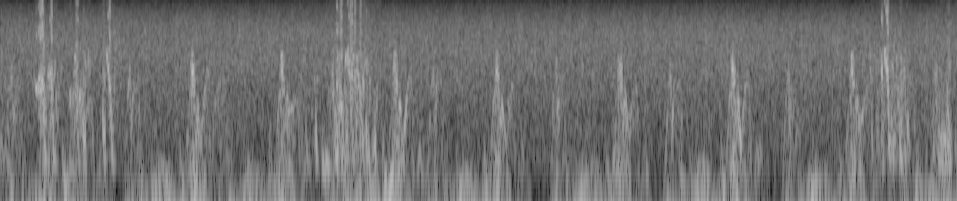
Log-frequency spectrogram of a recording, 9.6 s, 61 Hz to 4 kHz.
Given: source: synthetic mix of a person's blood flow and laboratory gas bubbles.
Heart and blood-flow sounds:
Doppler ultrasound of blood flow; precordium
0.00-0.12 s: bubbles
0.33-0.61 s: bubbles
0.68-0.91 s: bubbles
0.99-1.18 s: bubbles
2.94-3.80 s: bubbles
8.67-9.12 s: bubbles
9.29-9.54 s: bubbles
From the record:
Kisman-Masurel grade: 333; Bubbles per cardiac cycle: rolling drumbeat, 9 or more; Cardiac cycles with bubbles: 50 to 99%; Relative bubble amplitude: loud (0.450 to 0.775); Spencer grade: 3 (all of the cardiac periods contain showers or single bubble signals, but not dominating or overriding the cardiac motion signals); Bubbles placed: only in the low amplitude regions of the cardiac cycle

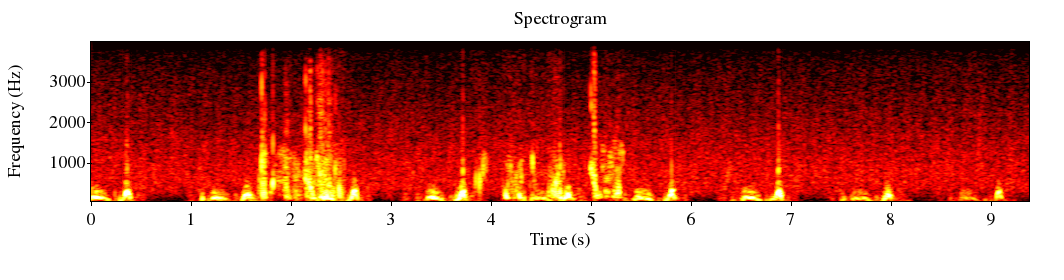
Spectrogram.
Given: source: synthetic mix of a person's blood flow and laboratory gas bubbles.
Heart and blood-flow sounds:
Doppler ultrasound of blood flow; precordium
1.65-2.54 s: bubbles
3.81-3.98 s: bubbles
4.10-4.34 s: bubbles
4.38-4.47 s: bubbles
4.55-4.75 s: bubbles
4.96-5.33 s: bubbles
From the record:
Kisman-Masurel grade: 223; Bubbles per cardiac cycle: several, 3 to 8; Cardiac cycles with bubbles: 10 to 50%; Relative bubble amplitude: loud (0.450 to 0.775); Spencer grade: 2 (many but less than half of the cardiac periods contain bubble signals, singularly or in groups); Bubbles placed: only in the low amplitude regions of the cardiac cycle

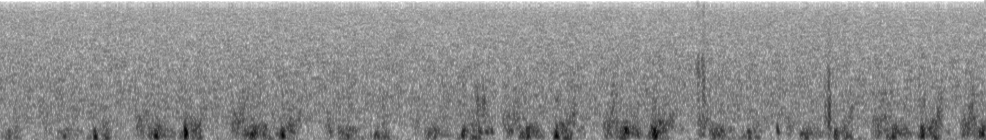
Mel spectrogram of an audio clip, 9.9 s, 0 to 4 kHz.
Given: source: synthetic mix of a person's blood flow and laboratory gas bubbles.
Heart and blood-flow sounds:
Doppler ultrasound of blood flow; precordium
4.75-4.97 s: bubbles
5.04-5.08 s: bubbles
6.50-6.64 s: bubbles
6.97-7.08 s: bubbles
7.76-7.84 s: bubbles
From the record:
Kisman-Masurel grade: 121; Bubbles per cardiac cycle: 1 to 2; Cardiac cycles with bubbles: 10 to 50%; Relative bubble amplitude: barely perceptible (0.100 to 0.250); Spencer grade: 2 (many but less than half of the cardiac periods contain bubble signals, singularly or in groups); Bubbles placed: anywhere in the cardiac cycle

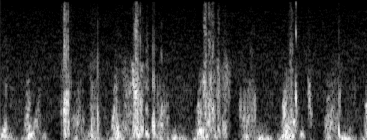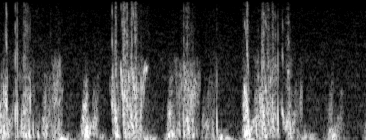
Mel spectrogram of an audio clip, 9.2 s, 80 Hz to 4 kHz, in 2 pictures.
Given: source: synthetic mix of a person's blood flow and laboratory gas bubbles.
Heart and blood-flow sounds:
Doppler ultrasound of blood flow; precordium
0.00-0.10 s: bubbles
0.75-0.90 s: bubbles
1.11-1.26 s: bubbles
1.42-2.03 s: bubbles
2.51-2.88 s: bubbles
2.97-3.20 s: bubbles
3.52-3.73 s: bubbles
3.83-3.92 s: bubbles
4.19-4.28 s: bubbles
4.59-5.38 s: bubbles
5.72-5.83 s: bubbles
5.94-6.46 s: bubbles
6.66-7.08 s: bubbles
7.21-7.33 s: bubbles
7.60-8.27 s: bubbles
8.32-8.38 s: bubbles
From the record:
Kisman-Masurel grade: 232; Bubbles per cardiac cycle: several, 3 to 8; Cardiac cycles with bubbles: 50 to 99%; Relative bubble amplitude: moderate (0.250 to 0.450); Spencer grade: 3 (all of the cardiac periods contain showers or single bubble signals, but not dominating or overriding the cardiac motion signals); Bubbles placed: anywhere in the cardiac cycle

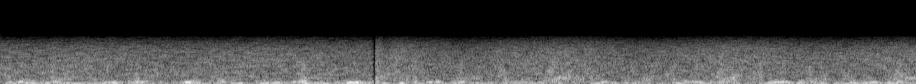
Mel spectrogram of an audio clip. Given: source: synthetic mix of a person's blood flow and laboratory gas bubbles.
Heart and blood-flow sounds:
Doppler ultrasound of blood flow; precordium
1.05-1.11 s: bubbles
From the record:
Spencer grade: 2 (many but less than half of the cardiac periods contain bubble signals, singularly or in groups); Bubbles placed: anywhere in the cardiac cycle

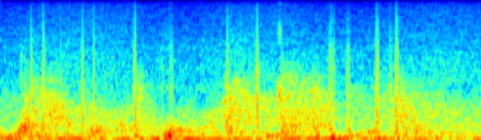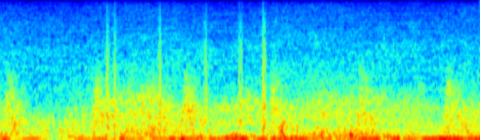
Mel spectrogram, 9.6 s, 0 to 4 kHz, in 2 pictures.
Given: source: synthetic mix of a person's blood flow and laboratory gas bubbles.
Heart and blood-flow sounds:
Doppler ultrasound of blood flow; subclavian vein
2.55-2.59 s: bubbles
2.77-2.82 s: bubbles
From the record:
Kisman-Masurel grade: 121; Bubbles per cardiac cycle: 1 to 2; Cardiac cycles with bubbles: 10 to 50%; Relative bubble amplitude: barely perceptible (0.100 to 0.250); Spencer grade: 2 (many but less than half of the cardiac periods contain bubble signals, singularly or in groups); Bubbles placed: anywhere in the cardiac cycle

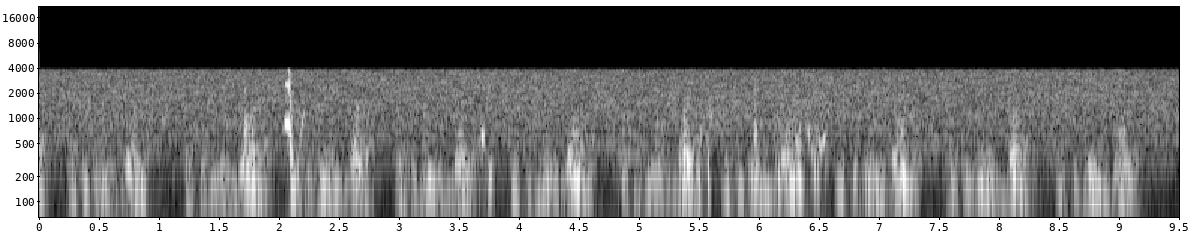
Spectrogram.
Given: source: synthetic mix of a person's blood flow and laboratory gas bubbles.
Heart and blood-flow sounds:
Doppler ultrasound of blood flow; precordium
1.70-1.75 s: bubbles
2.00-2.23 s: bubbles
3.65-3.80 s: bubbles
5.46-5.62 s: bubbles
5.94-6.02 s: bubbles
6.10-6.60 s: bubbles
From the record:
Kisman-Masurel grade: 123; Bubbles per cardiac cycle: 1 to 2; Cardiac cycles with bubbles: 10 to 50%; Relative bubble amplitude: loud (0.450 to 0.775); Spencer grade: 2 (many but less than half of the cardiac periods contain bubble signals, singularly or in groups); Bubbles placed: anywhere in the cardiac cycle

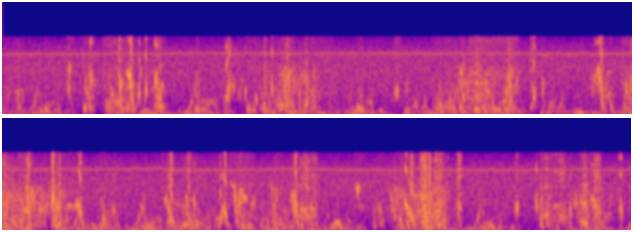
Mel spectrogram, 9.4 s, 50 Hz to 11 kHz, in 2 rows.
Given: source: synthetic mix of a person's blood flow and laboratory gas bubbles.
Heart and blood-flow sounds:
Doppler ultrasound of blood flow; precordium
0.00-0.17 s: bubbles
0.47-1.25 s: bubbles
1.64-2.50 s: bubbles
2.92-3.09 s: bubbles
3.21-3.89 s: bubbles
3.95-4.09 s: bubbles
4.39-5.38 s: bubbles
5.42-5.63 s: bubbles
5.91-7.11 s: bubbles
7.35-7.46 s: bubbles
7.49-8.19 s: bubbles
8.55-8.62 s: bubbles
8.70-9.41 s: bubbles
From the record:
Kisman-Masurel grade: 444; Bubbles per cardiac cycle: continuous sound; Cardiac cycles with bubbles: 100%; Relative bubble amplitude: maximal (0.775 to 0.999); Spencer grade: 4 (maximum detectable bubble signal sounding continuously throughout systole and diastole of every cardiac period, and overriding the amplitude of the normal cardiac signals); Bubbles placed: only in the low amplitude regions of the cardiac cycle

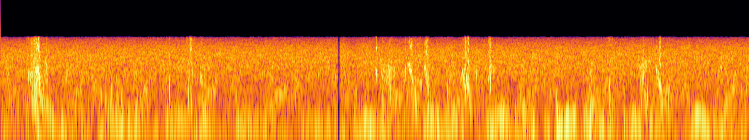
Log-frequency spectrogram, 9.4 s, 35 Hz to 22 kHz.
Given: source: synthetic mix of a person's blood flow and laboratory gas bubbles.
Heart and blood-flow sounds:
Doppler ultrasound of blood flow; precordium
0.32-0.67 s: bubbles
1.20-1.62 s: bubbles
2.08-2.15 s: bubbles
2.31-2.44 s: bubbles
2.48-2.54 s: bubbles
4.67-4.96 s: bubbles
5.04-5.42 s: bubbles
5.55-5.64 s: bubbles
5.72-5.99 s: bubbles
6.08-6.20 s: bubbles
7.58-7.66 s: bubbles
7.97-8.14 s: bubbles
8.17-8.40 s: bubbles
From the record:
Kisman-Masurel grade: 233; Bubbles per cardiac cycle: several, 3 to 8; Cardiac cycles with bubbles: 50 to 99%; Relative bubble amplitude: loud (0.450 to 0.775); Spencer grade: 3 (all of the cardiac periods contain showers or single bubble signals, but not dominating or overriding the cardiac motion signals); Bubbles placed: anywhere in the cardiac cycle

